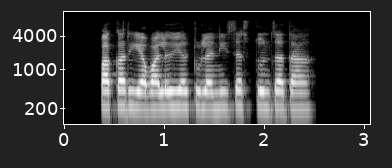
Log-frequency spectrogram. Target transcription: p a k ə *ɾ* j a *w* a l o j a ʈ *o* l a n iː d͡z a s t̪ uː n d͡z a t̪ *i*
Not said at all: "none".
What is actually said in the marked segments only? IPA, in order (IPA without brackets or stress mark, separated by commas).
ɾ, ʋ, u, a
